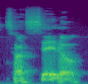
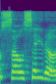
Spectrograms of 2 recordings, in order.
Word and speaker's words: Saucedo: Saucedo. Make sure I'm saying it right. are you there? Okay. There he is. There she is. Hey, okay. Oh, Did I butcher your last name? no, Salcedo, that's correct.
